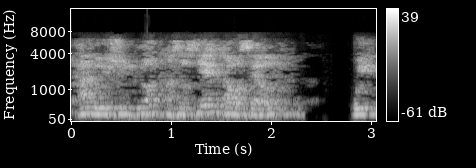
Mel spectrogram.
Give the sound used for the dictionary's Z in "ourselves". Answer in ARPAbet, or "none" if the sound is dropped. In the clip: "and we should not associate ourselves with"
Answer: none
